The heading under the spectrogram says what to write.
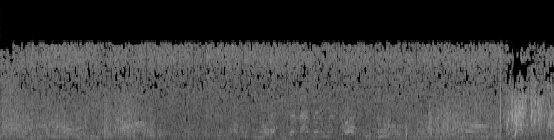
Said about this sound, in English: don't row the boat so fast. I can't keep up with you. I'm fighting against the undertug here.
